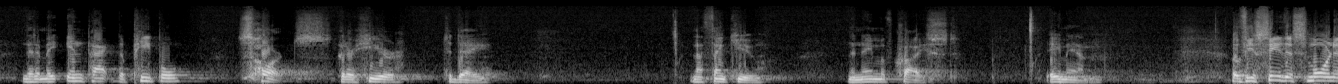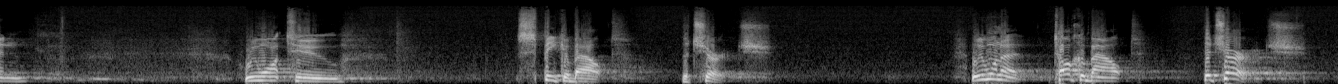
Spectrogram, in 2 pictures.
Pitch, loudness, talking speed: 155 Hz, -16 LUFS, 90 wpm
